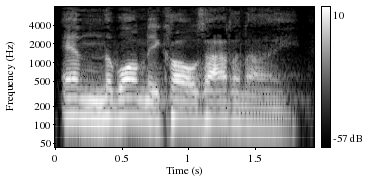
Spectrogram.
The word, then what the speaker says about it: Adonai: And then the second word, Lord, in the Hebrew it is pronounced Adonai.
